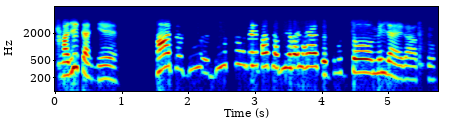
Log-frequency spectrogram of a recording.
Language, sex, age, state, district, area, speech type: Urdu, female, 45-60, Bihar, Khagaria, rural, conversation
